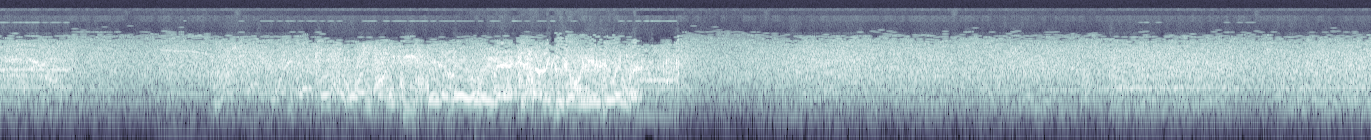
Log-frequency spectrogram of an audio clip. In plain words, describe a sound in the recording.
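Radio static hisses steadily through a loudspeaker.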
